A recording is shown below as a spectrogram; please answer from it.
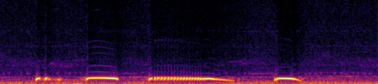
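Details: Spotted dove giving a short cooing phrase: two brief soft hoots, a longer coo sliding downward, then a final short hoot.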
